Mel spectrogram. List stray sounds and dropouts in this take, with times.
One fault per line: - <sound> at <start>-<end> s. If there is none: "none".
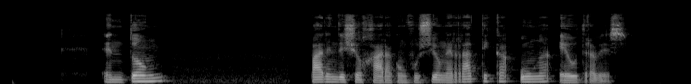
none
